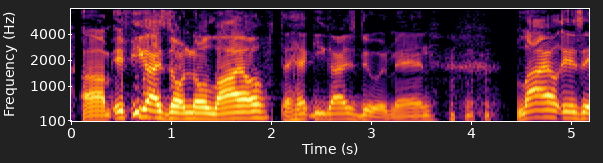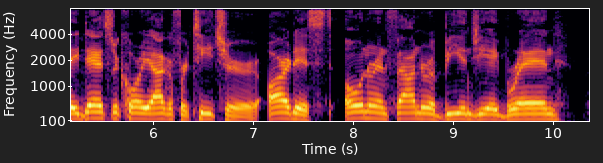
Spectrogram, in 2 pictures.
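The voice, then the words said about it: Rough, under-the-weather voice. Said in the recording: “apologize for my voice ... I'm kind of fighting the weather right now ... This is my sexy voice”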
